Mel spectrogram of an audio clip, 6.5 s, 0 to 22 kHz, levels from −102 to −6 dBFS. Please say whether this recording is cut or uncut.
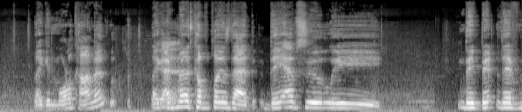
uncut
